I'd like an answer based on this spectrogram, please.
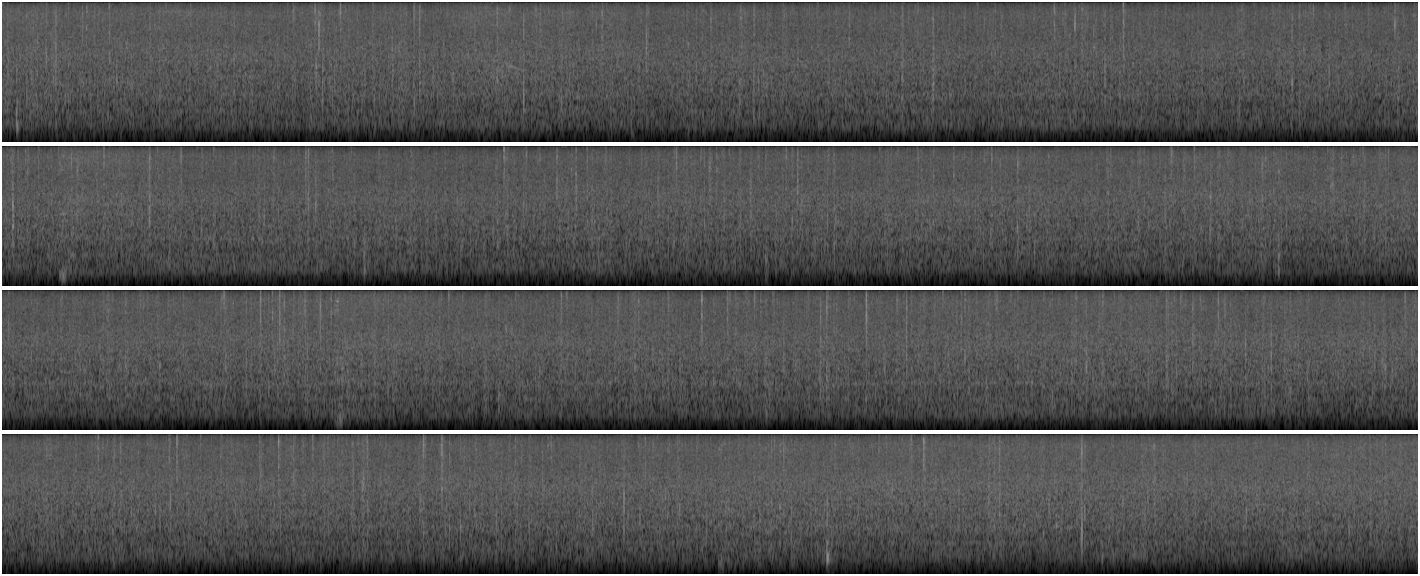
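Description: Steady rain falling on forest foliage: an even hiss with a few sharp ticks of single drops.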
